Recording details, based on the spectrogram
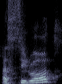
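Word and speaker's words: الصراط: সর্বনাম জামির আর হচ্ছে ইহদিনা মানে আমাদেরকে দেখাও আস সিরাত হচ্ছে পথ এবং এখানে আল এবং সিরাত সিরাত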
